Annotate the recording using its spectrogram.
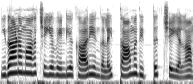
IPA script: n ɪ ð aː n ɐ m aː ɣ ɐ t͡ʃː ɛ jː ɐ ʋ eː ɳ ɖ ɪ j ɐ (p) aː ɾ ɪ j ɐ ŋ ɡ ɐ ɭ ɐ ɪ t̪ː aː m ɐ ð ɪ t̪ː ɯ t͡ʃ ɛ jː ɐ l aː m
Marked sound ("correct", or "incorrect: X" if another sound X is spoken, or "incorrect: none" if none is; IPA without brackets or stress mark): incorrect: k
